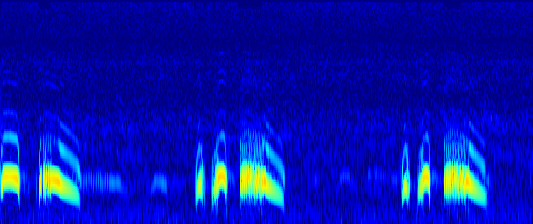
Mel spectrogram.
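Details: Spotted dove lure calling: three phrases about two seconds apart, each two quick rising coos followed by a longer, louder coo falling in pitch, with faint murmurs between and no other noise.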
